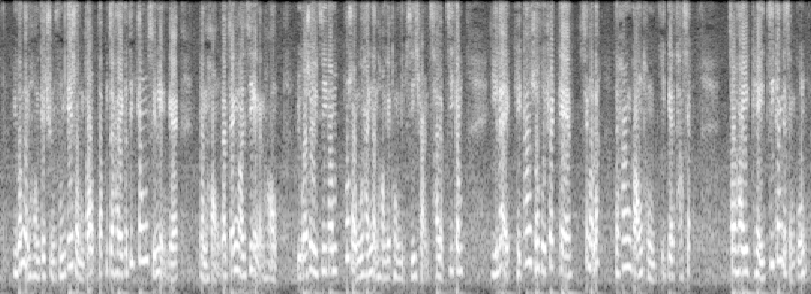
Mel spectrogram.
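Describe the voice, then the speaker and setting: A woman's voice: medium pitch, close to an everyday voice, poor audio. A woman playing an aggrieved young job seeker with a short fuse in an amateur radio drama, with a Hong Kong Cantonese accent.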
